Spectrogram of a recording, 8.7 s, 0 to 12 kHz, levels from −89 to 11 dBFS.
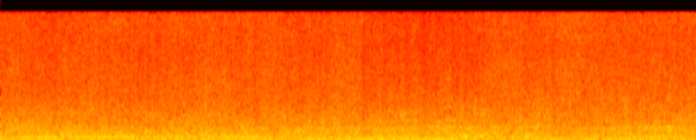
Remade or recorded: recorded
